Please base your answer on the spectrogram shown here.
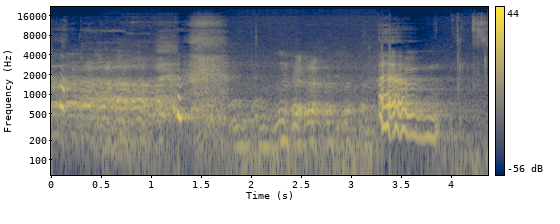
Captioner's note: laughter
